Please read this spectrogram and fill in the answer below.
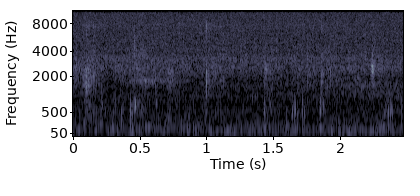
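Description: Faint, irregular footsteps on dirt, with scattered small clicks and a steady low rumble underneath.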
